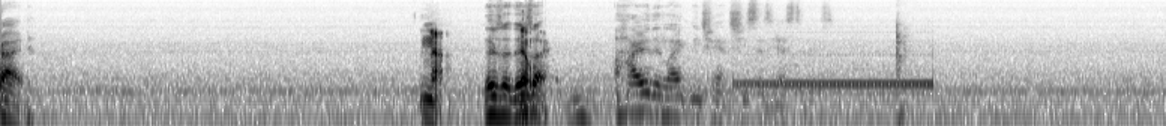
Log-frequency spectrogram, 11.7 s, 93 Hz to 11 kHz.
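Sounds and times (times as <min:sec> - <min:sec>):
speech: 0:00.0 - 0:00.4, 0:04.2 - 0:08.3
phone line ringing: 0:07.7 - 0:09.3.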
